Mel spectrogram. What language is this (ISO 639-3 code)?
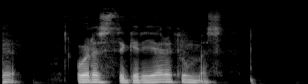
kab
